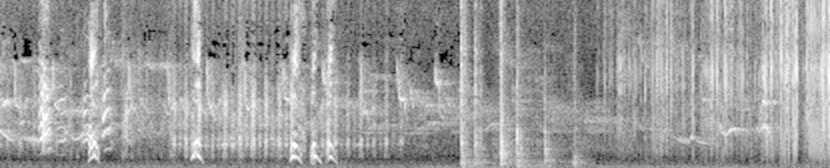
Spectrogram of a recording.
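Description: A bird chirping in short rising-and-falling calls, about one a second, twice in quick succession near the third second. Sharp clicks and rattles follow a little past halfway and again near the end.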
